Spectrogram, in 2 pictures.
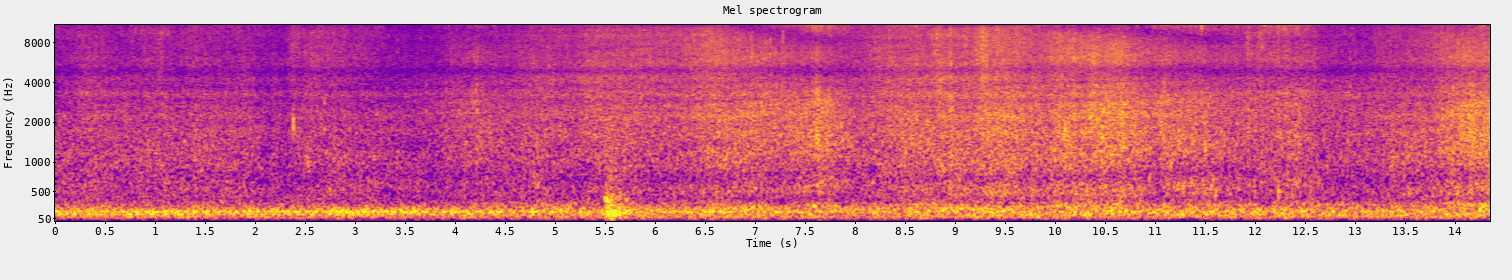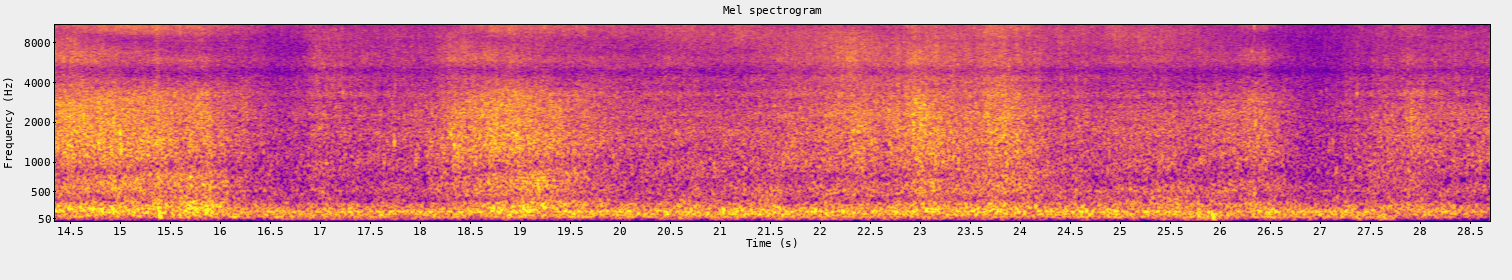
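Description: Waves washing and wind buffeting the microphone, a steady rush that swells louder twice around the middle. A single brief knock sounds about five and a half seconds in.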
